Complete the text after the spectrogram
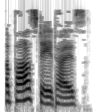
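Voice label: "apostatise", British English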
